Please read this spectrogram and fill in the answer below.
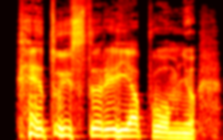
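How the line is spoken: Laughing. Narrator (Russian): рассмеялся

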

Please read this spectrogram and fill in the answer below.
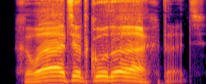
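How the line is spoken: Growling. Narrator (Russian): рыкнул я

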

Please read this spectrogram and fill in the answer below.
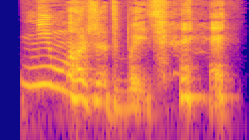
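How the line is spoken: Laughing exclamation. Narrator (Russian): воскликнул тот, рассмеявшись

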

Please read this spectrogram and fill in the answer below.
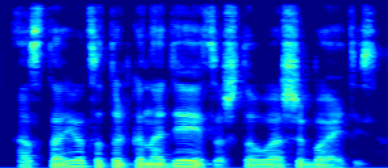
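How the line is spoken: Soldier's sigh. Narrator (Russian): вздохнул военный

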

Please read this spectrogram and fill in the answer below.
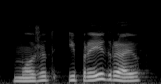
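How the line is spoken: Calm. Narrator (Russian): спокойно произнесла Хэл

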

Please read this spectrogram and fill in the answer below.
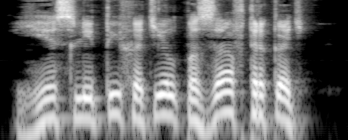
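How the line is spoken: Quiet. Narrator (Russian): тихо произнесла Элен

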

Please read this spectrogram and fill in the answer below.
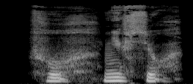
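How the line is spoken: Silent inner sigh. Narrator (Russian): выдохнула мысленно

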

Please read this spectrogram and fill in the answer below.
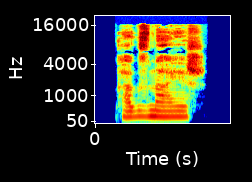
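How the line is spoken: Weary sigh. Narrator (Russian): устало вздохнула Ольга

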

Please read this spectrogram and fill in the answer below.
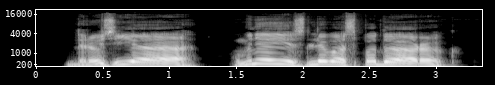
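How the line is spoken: Shout. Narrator (Russian): крикнул Аберон

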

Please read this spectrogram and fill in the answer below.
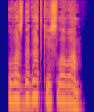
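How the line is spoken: Soft with steely edge. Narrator (Russian): Тао говорил мягко, но в голосе уже пробивалась сталь

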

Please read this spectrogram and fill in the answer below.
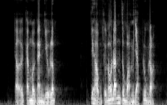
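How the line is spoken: Effusive, flustered thanks. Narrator (Vietnamese): anh tài xế rối rít

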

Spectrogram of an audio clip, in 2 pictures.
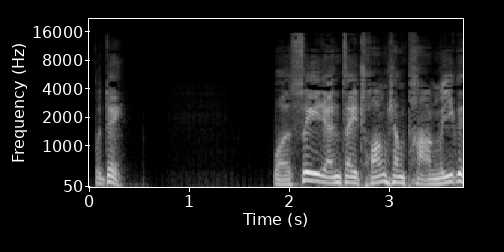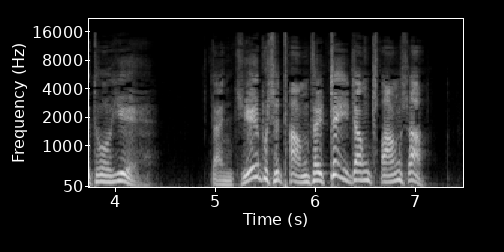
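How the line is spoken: Firm loud voice. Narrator (Chinese): 少女断然地摇了摇头，大声地说

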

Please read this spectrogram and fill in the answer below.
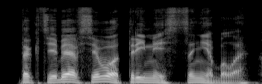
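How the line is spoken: Wry snort. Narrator (Russian): хмыкнул Дракин

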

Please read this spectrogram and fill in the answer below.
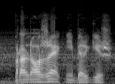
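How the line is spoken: Plain. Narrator (Russian): сказал князь

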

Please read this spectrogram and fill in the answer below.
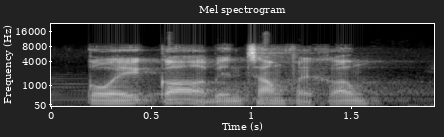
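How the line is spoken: Slightly raised voice. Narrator (Vietnamese): Tưởng Thiên Lỗi nhìn thái độ của Trần Mạn Hồng cứng rắn, hơi cất cao giọng

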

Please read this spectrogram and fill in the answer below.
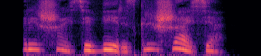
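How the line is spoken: Quiet muttering to herself. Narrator (Russian): Тихо проговорила Виктория сама себе

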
